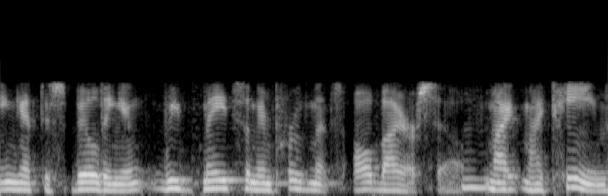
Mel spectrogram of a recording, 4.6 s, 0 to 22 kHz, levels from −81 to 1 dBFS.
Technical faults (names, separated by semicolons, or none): iLBC codec; lost iLBC frames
